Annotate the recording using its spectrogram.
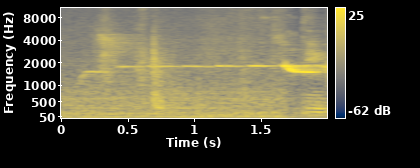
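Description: A steady high whistling tone comes in a moment in and steps up slightly in pitch soon after. There is a single knock about two-thirds of a second in.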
